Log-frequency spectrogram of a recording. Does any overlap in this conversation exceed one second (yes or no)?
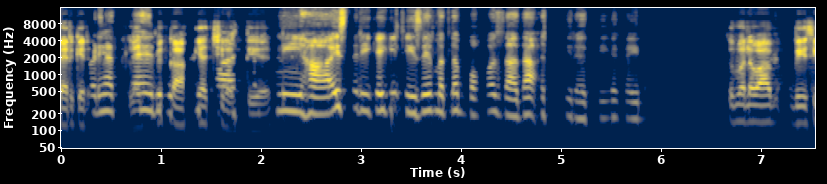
yes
